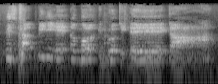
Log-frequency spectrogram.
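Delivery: ordinary talk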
